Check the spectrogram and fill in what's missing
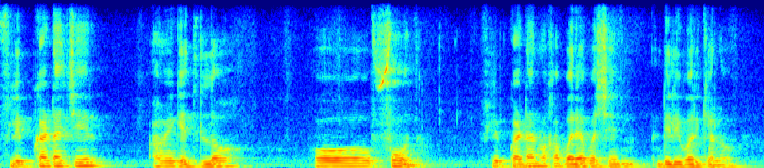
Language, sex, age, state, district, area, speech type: Goan Konkani, male, 30-45, Goa, Salcete, rural, spontaneous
